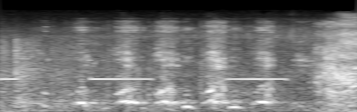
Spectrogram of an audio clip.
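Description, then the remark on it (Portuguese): A truck's reversing alarm sounds two long, steady mid-pitched beeps with a pause between them while one more animal is being unloaded, over a busy background of murmuring voices and engine rumble. “Esperem lá que eles ainda estão a descarregar mais um.”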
